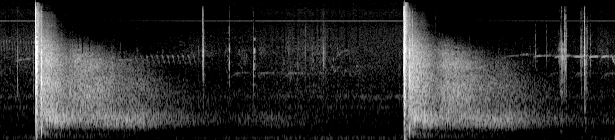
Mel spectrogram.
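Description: Two loud shotgun blasts about six seconds apart, each a sharp crack with a long decaying outdoor echo, fired from a shotgun using shells that had been exposed to water.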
